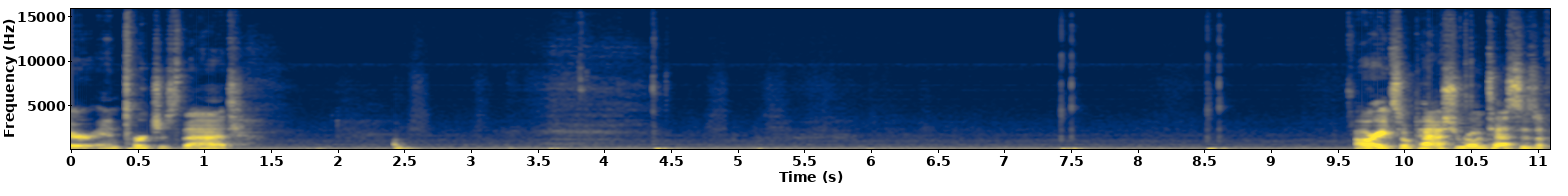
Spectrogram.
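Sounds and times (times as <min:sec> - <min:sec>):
steady low hum: 0:00.0 - 0:11.0
computer mouse clicks: 0:07.4 - 0:07.6, 0:08.5 - 0:08.8.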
